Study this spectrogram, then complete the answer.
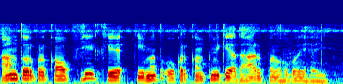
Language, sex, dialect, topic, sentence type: Magahi, male, Southern, agriculture, statement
